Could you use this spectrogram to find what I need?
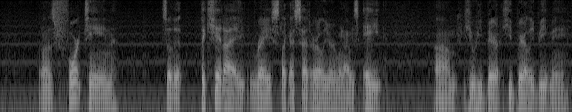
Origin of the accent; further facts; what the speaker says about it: Harrisburg, Pennsylvania, United States; So I'm from Harrisburg, by the way.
